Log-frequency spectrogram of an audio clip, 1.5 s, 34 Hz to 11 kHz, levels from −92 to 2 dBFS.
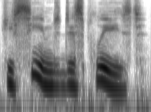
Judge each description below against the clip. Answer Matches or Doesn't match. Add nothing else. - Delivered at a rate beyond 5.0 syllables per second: Doesn't match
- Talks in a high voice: Doesn't match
